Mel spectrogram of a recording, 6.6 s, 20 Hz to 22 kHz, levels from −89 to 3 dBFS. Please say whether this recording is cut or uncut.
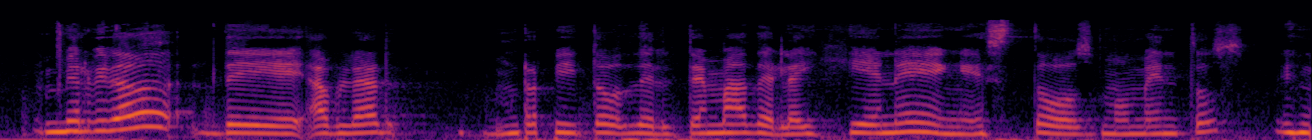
uncut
